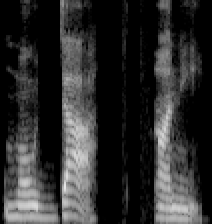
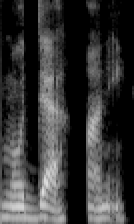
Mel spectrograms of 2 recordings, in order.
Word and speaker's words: Modah: Modeh is masculine, Modah is feminine. It doesn't really matter. God knows who you are. But just so you know that that's actually the correct way to say it. If you're a woman, to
